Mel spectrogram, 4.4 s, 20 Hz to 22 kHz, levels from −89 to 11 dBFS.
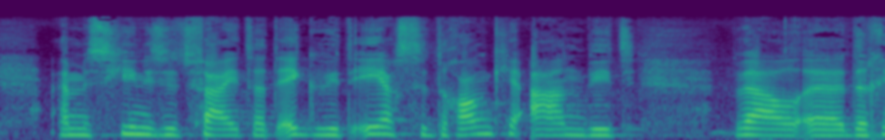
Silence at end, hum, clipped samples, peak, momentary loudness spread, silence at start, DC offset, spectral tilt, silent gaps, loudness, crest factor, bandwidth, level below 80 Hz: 0 s; none; under 0.1%; -4 dBFS; 7 LU; 0 s; under 0.1%; -4.5 dB/octave; none; -20 LUFS; 16 dB; 13.5 kHz; -58 dBFS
